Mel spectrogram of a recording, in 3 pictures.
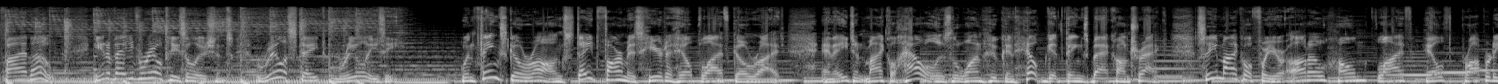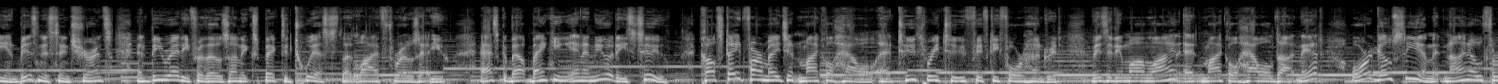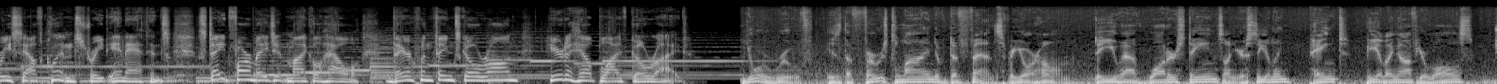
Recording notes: Live from the Limestone County Basketball Tournament at Ardmore High School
